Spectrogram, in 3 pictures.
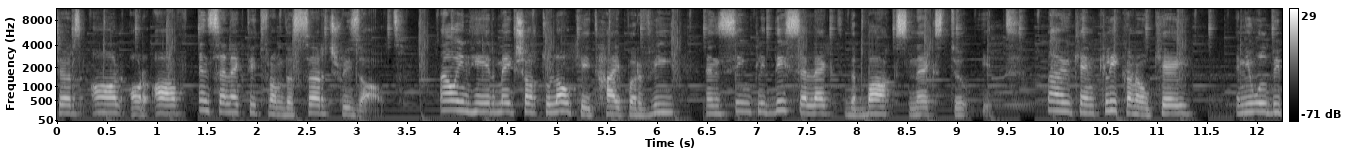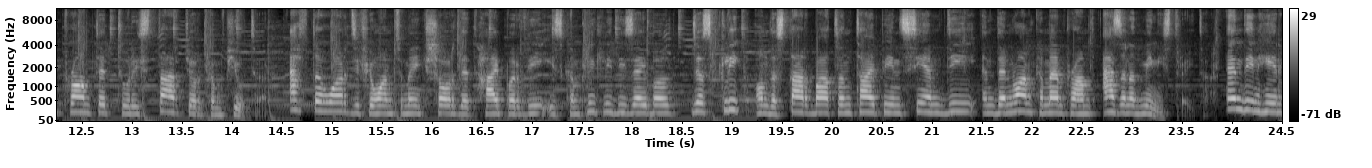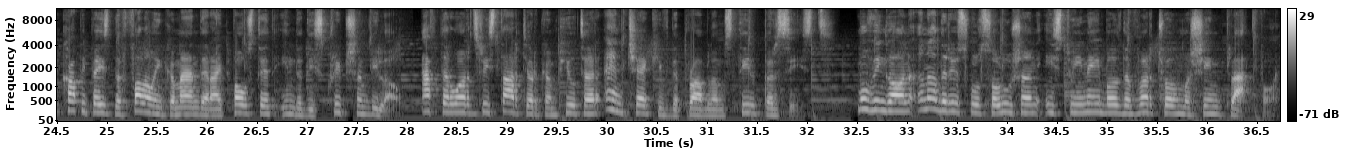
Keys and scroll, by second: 19.6-20.4 typing, 27.8 typing, 30.3 typing.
